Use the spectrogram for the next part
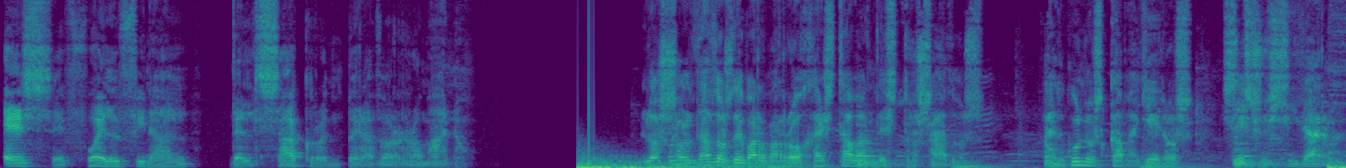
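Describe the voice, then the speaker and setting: Solemn old nobleman narrator, music behind. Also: lowish voice. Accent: Castilian Spanish. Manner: measured, solemn storytelling. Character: old exiled German nobleman recounting history, wry and grave. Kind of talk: dramatic scripted narration of a history campaign.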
